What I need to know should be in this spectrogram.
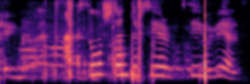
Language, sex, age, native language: Icelandic, female, 11, Icelandic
